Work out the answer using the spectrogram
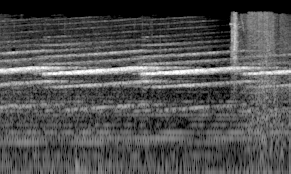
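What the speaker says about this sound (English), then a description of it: "My attacks will be covered by the noise of the alarm." Steady electronic alarm ringing inside Batman: Arkham Knight, a loud continuous high-pitched tone with harmonics and no break, filling the whole moment with no voices over it.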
